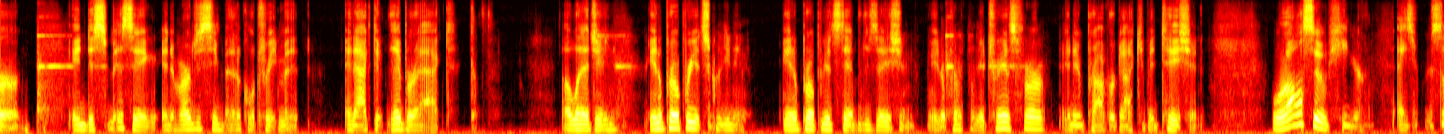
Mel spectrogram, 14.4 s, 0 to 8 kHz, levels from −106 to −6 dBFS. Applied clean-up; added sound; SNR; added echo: neural diffusion model UNIVERSE++.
